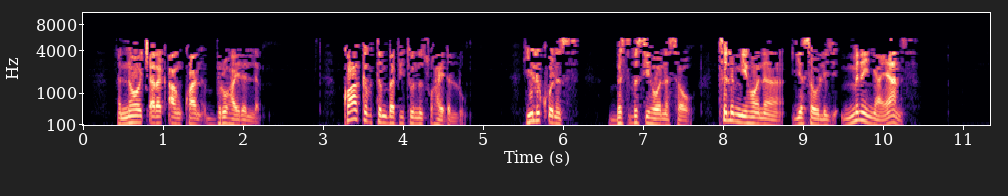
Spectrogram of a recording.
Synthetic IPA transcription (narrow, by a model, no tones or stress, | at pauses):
ʔɨnːəhot͡ʃʼəɾəkʼa̰ɨŋkʷʰanbɨɾuɦajd̪əlːə̰m | kʰəhakɨβt̪ʰɨnbəfit̪ʰunɨsʼuɦajd̪əlːṵ | jɪlɨkʼunɨs | bɨsbɨsjɛɦo̞nəsəw | t̪ʰɨlɨmjɛɦo̞nəjɛsəwlɨd͡ʒmɨnɨɲːajans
